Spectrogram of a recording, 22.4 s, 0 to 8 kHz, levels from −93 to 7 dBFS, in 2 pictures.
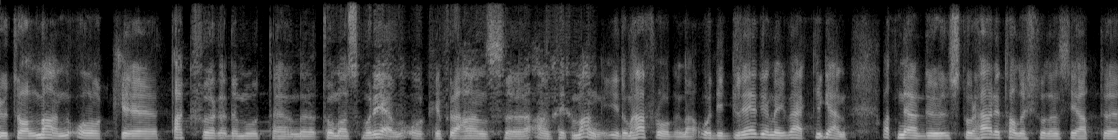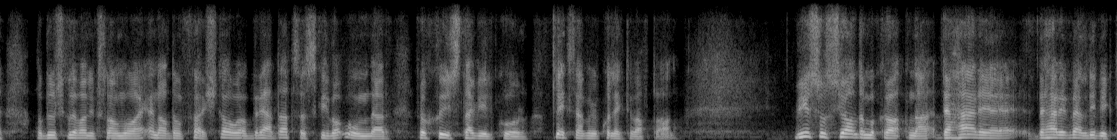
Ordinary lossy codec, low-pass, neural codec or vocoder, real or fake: Opus, 16 kbps; 7.2 kHz; codec, 16 kHz in and 24 kHz out, 1.1 kbps, FireRedTTS-2 codec; fake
